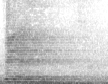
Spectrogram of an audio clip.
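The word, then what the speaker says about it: Wednesday: एन से पहले अगर, तो डी की साउंड ड नहीं आएगी, वेडनेसडे नहीं होता, वेडनेसडे होता है, वेडनेसडे।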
